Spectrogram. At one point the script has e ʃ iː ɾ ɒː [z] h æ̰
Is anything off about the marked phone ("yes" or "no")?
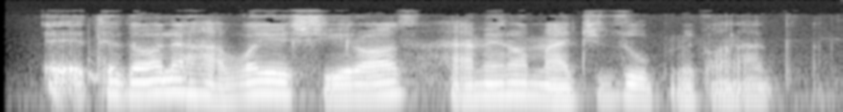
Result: no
